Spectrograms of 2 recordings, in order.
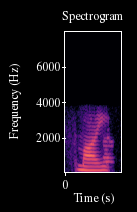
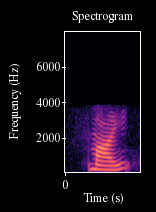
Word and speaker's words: Smyte: It's Aya, and the last name is Smite. – How do you spell Aya? Tell me how you spell that. – A-I-Y-A. – I-A-Y-A. And what is your last name? – Smite. – How do you spell that? – S-M-Y-T-E. – S-Y-M-T-E.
